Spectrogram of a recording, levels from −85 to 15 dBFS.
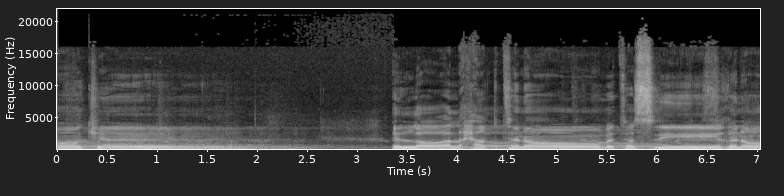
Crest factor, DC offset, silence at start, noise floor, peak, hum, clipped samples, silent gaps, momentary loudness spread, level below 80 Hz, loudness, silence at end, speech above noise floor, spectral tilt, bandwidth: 12 dB; under 0.1%; 0 s; -37 dBFS; 0 dBFS; none; under 0.1%; none; 12 LU; -46 dBFS; -12 LUFS; 0 s; 27 dB; -5 dB/octave; 19 kHz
